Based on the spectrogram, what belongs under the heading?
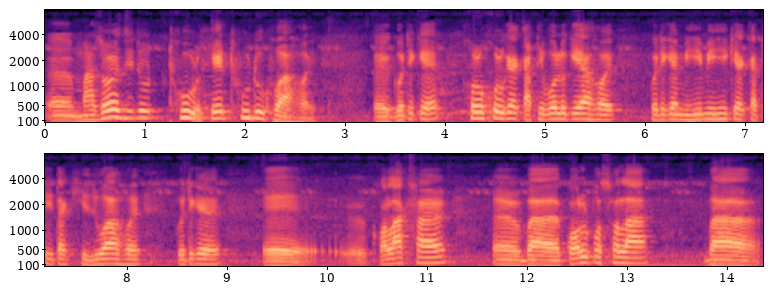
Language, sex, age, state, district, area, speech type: Assamese, male, 45-60, Assam, Jorhat, urban, spontaneous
